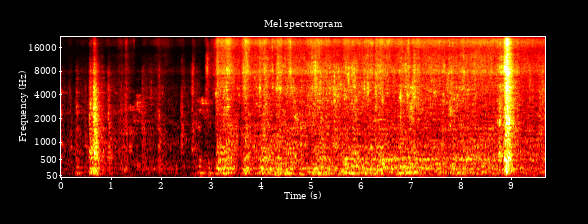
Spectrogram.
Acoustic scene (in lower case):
kitchen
